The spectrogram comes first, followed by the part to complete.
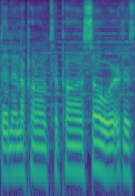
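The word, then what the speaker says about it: Tapion Sword: I put on Tapon Sword, that's how you pronounce it.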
